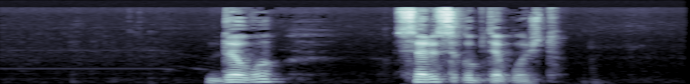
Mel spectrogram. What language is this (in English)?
Adyghe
